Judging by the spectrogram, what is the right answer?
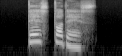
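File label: "test desu", Japanese; system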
